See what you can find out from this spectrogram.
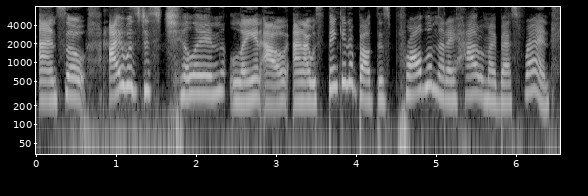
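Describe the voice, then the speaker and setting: A woman's voice: high-pitched, lively intonation, normal speed, sharp tone, dry recording. A fifteen-year-old girl from the Bahamas, chatting as a guest in a radio studio interview in a bubbly, giggly way. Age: teenager, 15. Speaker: guest singer. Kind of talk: casual interview.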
